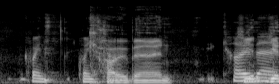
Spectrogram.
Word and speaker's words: Cockburn: Also, there's a suburb in Perth, definitely spelt Cockburn, and it is the only, they call it Coburn. Coburn, no, that's a thing.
